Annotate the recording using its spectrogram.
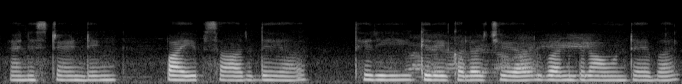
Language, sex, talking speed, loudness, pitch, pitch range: English, female, 105 wpm, -18 LUFS, 200 Hz, 195-205 Hz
